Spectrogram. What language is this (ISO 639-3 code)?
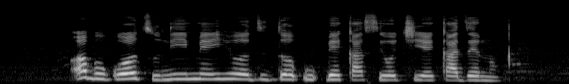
ibo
